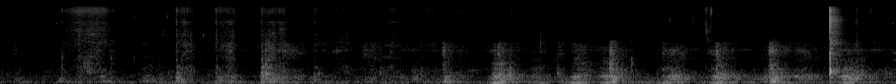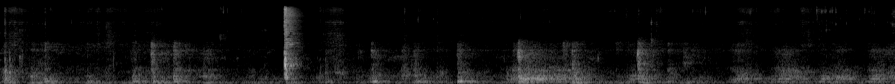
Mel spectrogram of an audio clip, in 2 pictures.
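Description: Close-miked mouth sounds of eating soft khichdi by hand: wet chewing and lip smacking, with fingers gathering food across a steel plate. Two sharp clicks stand out, one about eight seconds in and one about twelve seconds in.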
